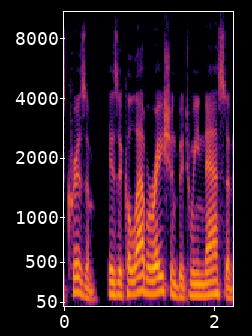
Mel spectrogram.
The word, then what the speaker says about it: XRISM: mission's primary payload the X-ray Imaging and spectroscopy Mission pronounced as kism is a collaboration between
